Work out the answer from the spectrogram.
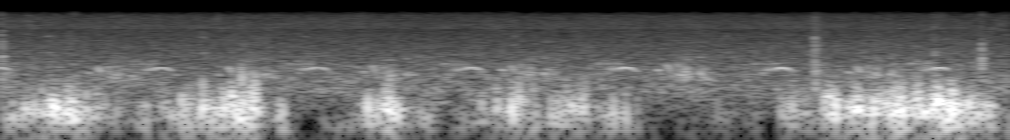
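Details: Blue-eyed ground dove foraging in Minas Gerais, Brazil: soft, arched single notes, evenly repeated about every three-quarters of a second, over a steady bed of low rumbling and rustling noise.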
